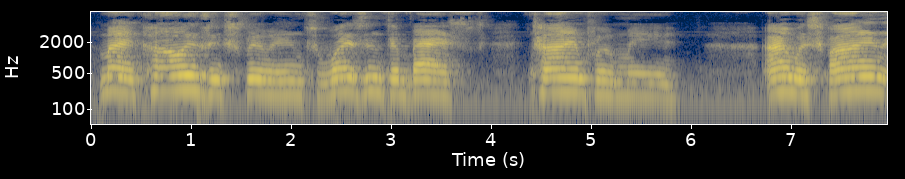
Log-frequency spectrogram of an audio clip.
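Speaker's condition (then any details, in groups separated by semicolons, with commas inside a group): Traumatic brain injury; car accident, physical limitations; speech impairment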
